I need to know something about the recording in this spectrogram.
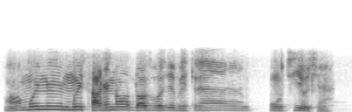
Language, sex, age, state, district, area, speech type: Odia, male, 45-60, Odisha, Nuapada, urban, conversation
